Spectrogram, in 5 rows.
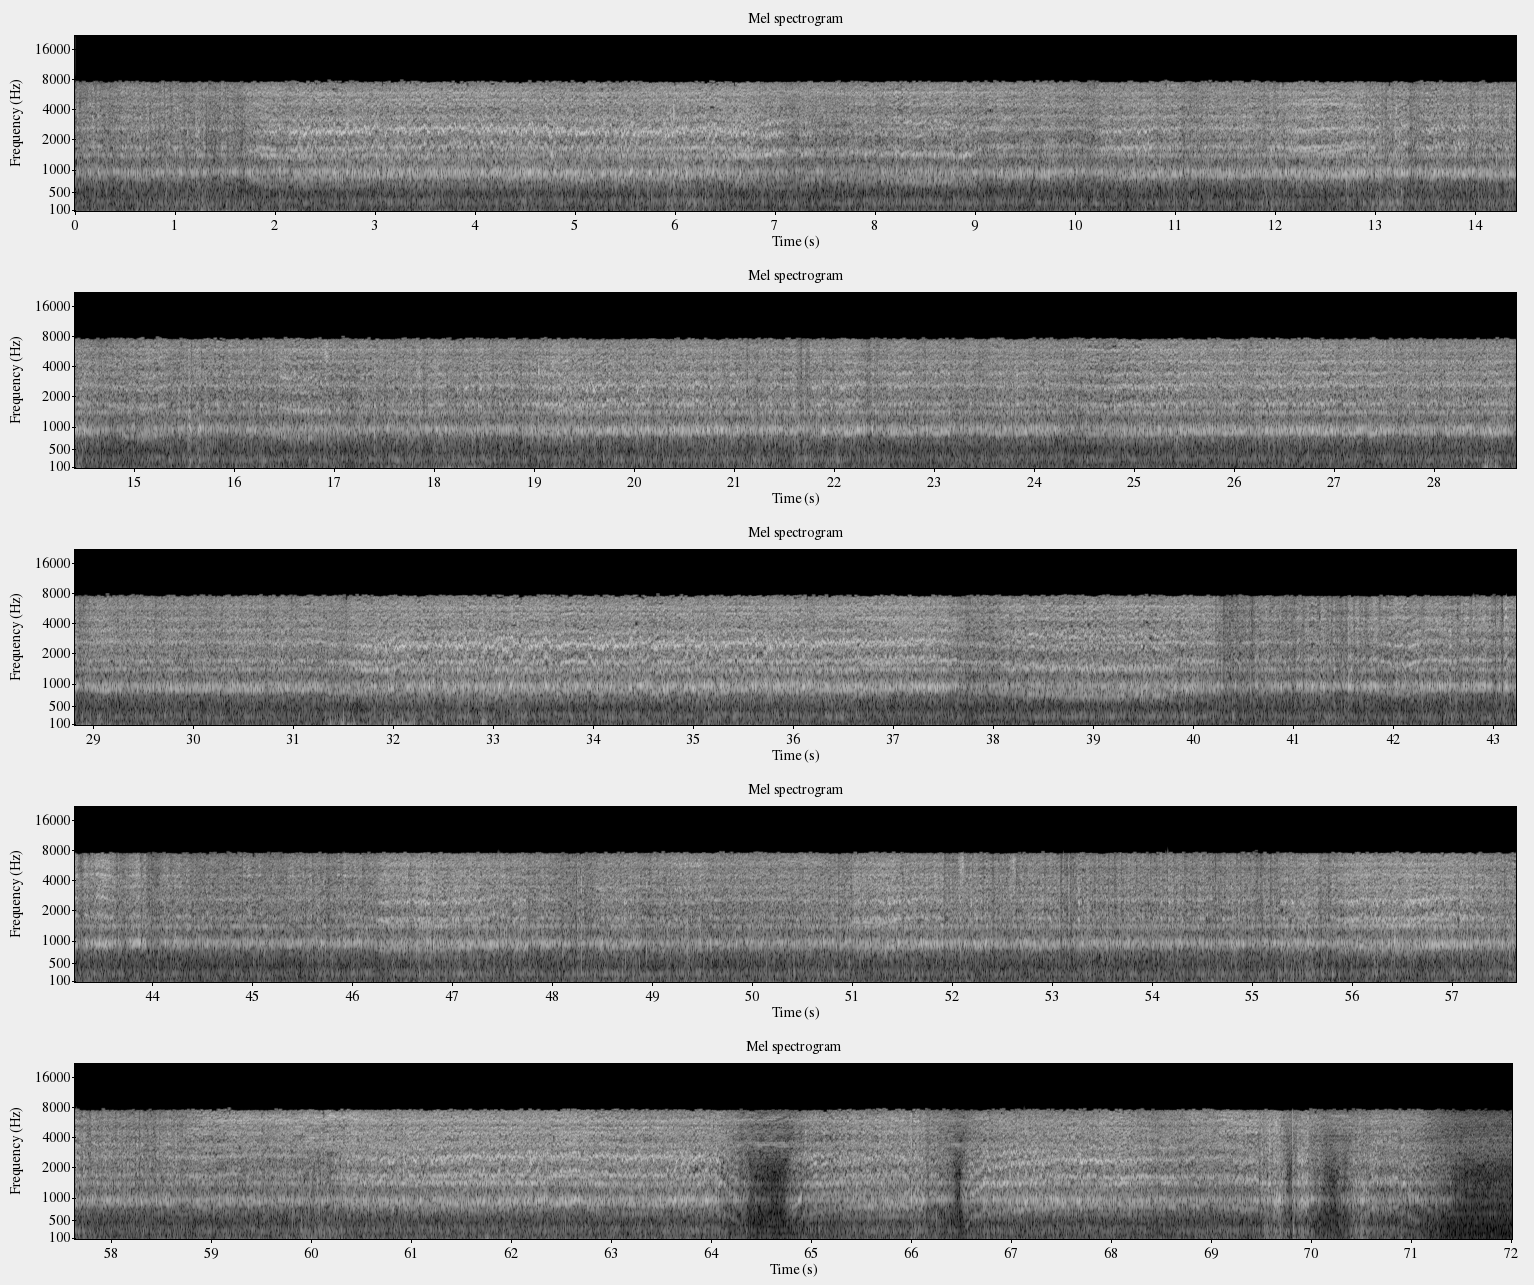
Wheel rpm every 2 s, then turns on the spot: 230, 200, 190, 200, 220, 230, 230, 230, 220, 230, 240, 240, 230, 230, 230, 230, 200, 190, 210, 210, 220, 230, 230, 220, 230, 230, 240, 230, 220, 230, 220, 200, 120, 150, 180, 50.
none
